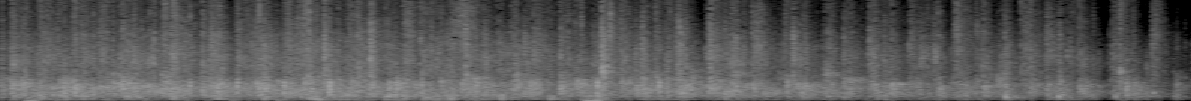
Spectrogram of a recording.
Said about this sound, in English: We give him a round of applause.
